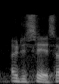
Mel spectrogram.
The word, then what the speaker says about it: Odysseus: Odysseus.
